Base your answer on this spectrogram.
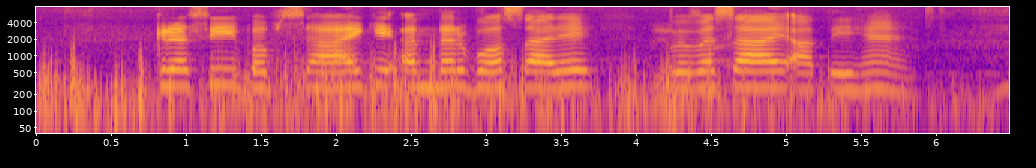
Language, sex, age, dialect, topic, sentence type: Hindi, male, 25-30, Kanauji Braj Bhasha, agriculture, statement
